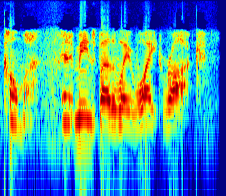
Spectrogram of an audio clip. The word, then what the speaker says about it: Acoma: If you go to New Mexico, to the Acoma Pueblo, down there they pronounce Acoma. Here we pronounce it Acoma.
